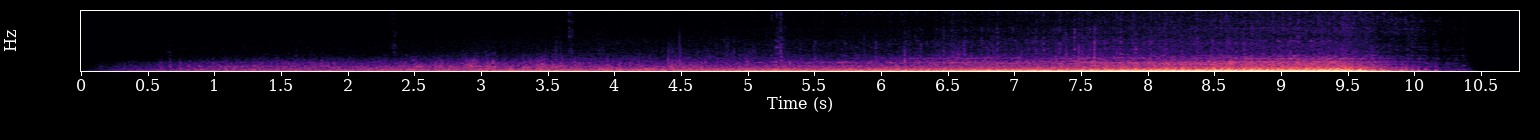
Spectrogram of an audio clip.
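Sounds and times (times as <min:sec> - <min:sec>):
Jeep approaching: 0:00.0 - 0:10.7.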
